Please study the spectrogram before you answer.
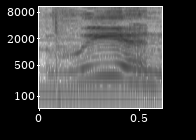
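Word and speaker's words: Lien: My name, Leon, is spelled L-I-E-N.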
